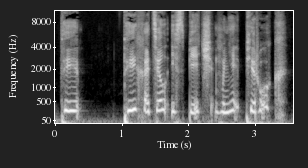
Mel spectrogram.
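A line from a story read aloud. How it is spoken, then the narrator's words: Forced out through laughter. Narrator (Russian): выдавила сквозь смех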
